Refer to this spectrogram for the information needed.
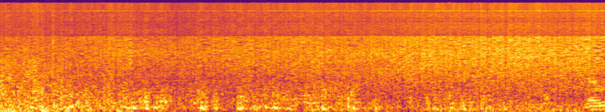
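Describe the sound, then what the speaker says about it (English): A thunderstorm with steady rain in Kitavi during October's short rains, a dense wash of downpour with low rumbling thunder rolling through, wind gusting over the microphone, no voices. "In Kitavi, October brings the short rains."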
